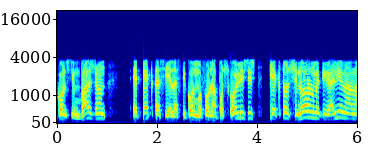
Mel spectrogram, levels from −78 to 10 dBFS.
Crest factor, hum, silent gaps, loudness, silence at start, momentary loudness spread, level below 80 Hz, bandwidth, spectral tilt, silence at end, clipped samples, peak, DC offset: 18 dB; none; none; -18 LUFS; 0 s; 5 LU; -72 dBFS; 5 kHz; -5.5 dB/octave; 0 s; under 0.1%; 0 dBFS; under 0.1%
